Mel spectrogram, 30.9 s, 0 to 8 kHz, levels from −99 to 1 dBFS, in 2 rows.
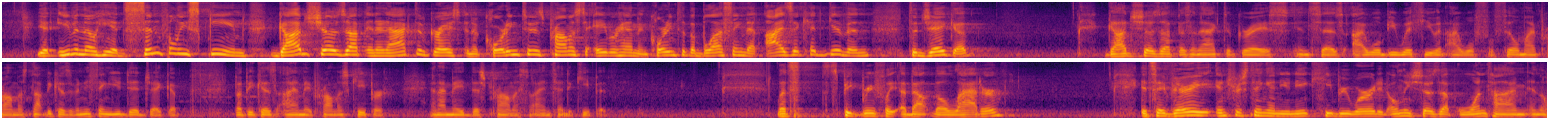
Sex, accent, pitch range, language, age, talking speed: male, American, 110-165 Hz, English, 40-59, 195 wpm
